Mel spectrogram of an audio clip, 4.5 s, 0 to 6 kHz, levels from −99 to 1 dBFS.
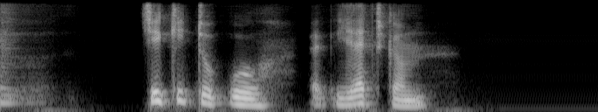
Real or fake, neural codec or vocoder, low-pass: fake; codec, 16 kHz, about 1 kbps, DyCAST, with the encoder's durations; 5.4 kHz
